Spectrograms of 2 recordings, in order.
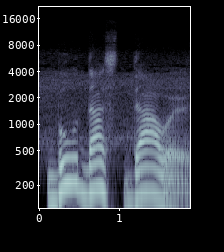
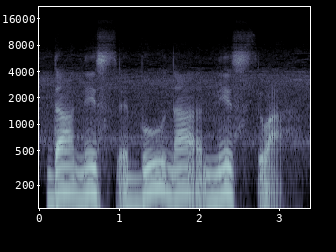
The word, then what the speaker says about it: Bhubaneswar: Todos os jogos acontecem lá na Índia, na cidade de Bhubaneswar. É claro que a pronúncia é outra, né? Bhubaneswar. Quase isso.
